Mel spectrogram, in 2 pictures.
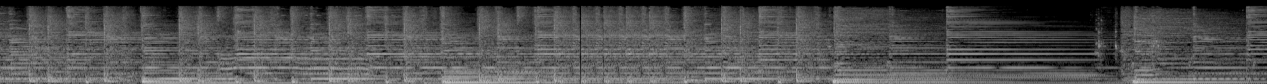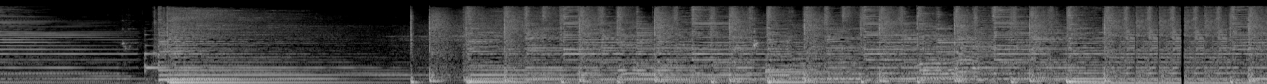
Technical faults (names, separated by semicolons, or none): CD stuck on one turn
